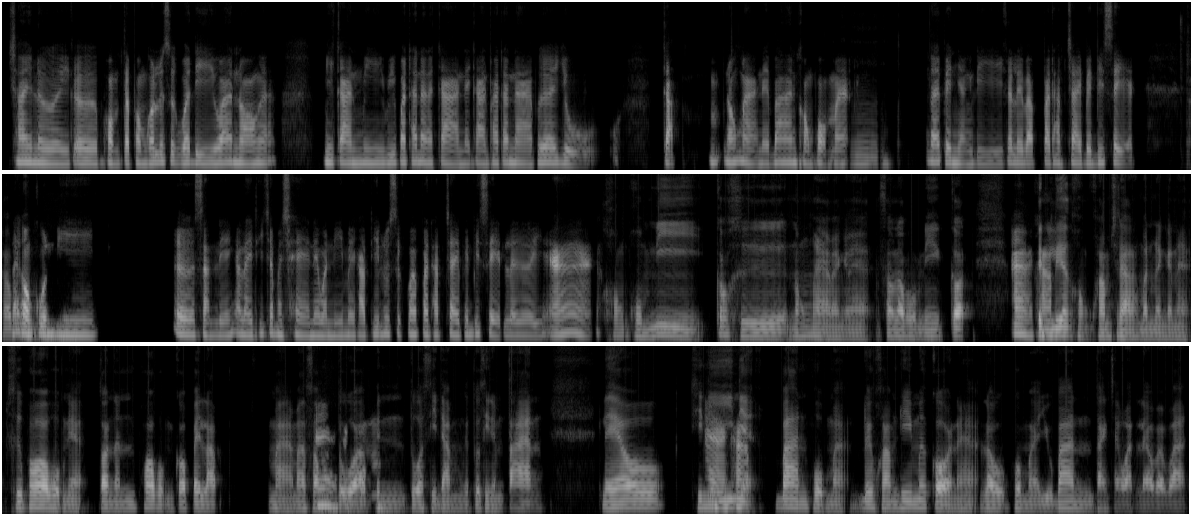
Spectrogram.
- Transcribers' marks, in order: other noise; tapping; distorted speech; other background noise
- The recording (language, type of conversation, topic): Thai, unstructured, คุณช่วยเล่าเรื่องที่ประทับใจเกี่ยวกับสัตว์เลี้ยงของคุณให้ฟังหน่อยได้ไหม?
